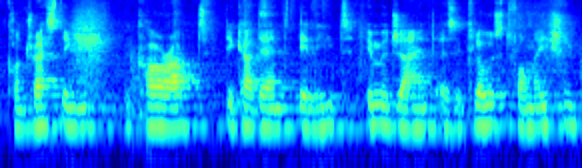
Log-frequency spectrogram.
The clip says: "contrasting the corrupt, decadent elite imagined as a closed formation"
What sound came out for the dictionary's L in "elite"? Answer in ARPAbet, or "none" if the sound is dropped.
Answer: L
